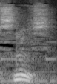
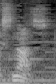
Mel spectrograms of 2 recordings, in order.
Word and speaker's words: snus: Speaking of snus, it's pronounced snus, you know? It looks like snus. But everyone around here, all my friends, they all say snus, and it pisses me the fuck off.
